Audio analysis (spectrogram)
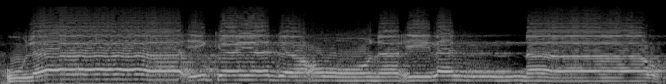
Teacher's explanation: Una ilan nar, ilan dengungkan di situ wajibul gunnah 2 harakat, barulah nar, dan rohnya menjadi tebal. Jangan baca nar, tak betul.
